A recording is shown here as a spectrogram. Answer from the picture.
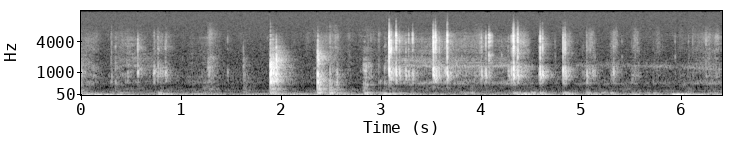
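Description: Small metallic clicks and taps as a rebuilt CLT V3 dripping atomizer is picked up and screwed onto a black resistance tester for an ohm check. Two louder knocks come about two seconds in, then a quick run of light clicks.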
